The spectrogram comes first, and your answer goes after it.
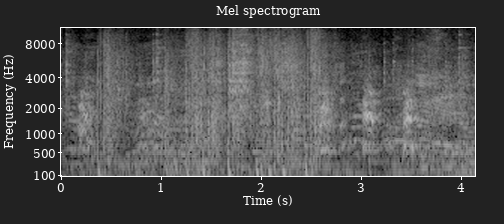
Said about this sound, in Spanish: ¿Qué es eso? Ah, sí, claro, los cohetes y el ladrido de los perros despavoridos de susto.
